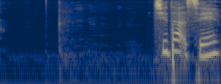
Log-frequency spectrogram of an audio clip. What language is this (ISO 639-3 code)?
sat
